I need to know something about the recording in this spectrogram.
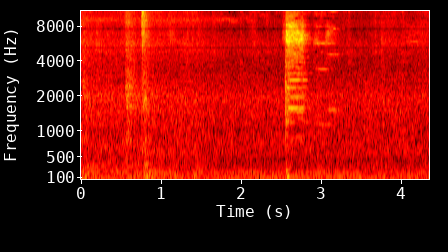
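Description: Steady low hum inside a stopped TTC streetcar, with a few light clicks early on and one short, sharp, high-pitched sound about two and a half seconds in.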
